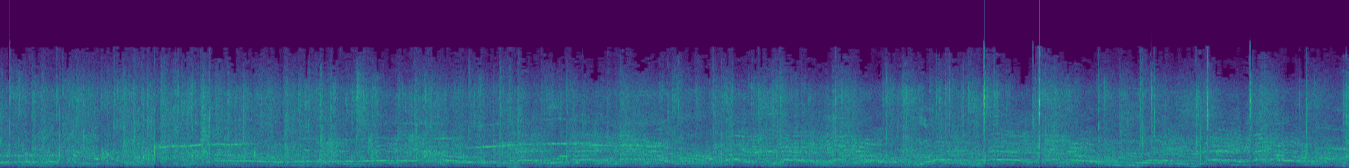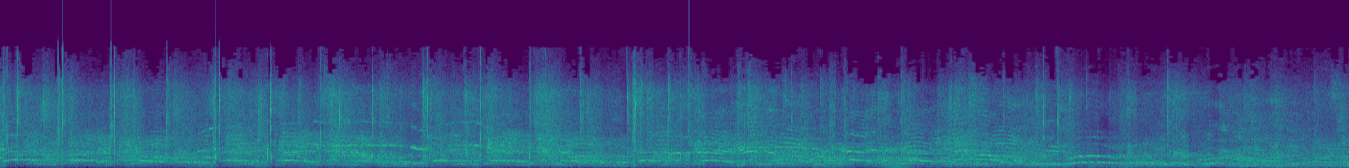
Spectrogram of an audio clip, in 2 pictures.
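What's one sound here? A large crowd of men and women chatters, laughs and shouts loudly all around.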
